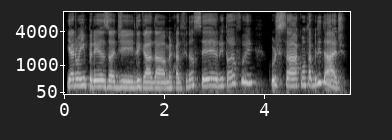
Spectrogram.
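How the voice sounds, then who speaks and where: A woman from Brazil in her 50s, a lawyer who leads a bar association, shares her story as a podcast guest in relaxed interview style. Her medium-pitched voice is gravelly with a fried edge, and she speaks steadily. She keeps adding little tag questions and fills pauses with hesitations.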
